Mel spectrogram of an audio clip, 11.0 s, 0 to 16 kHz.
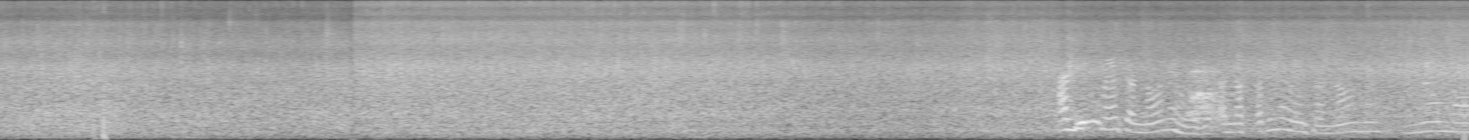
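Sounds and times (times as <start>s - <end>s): heavy rain pouring: 0.0s - 11.0s.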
